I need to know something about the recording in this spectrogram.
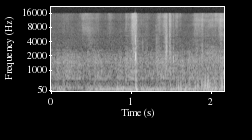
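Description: A boot kicks a football with a sharp thump.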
